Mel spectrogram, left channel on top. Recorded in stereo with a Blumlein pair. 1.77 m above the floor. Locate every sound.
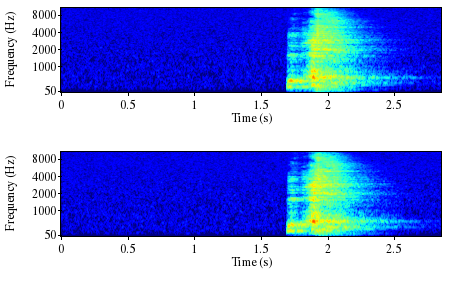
1.7 s a sneeze: straight ahead, 3.5 m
